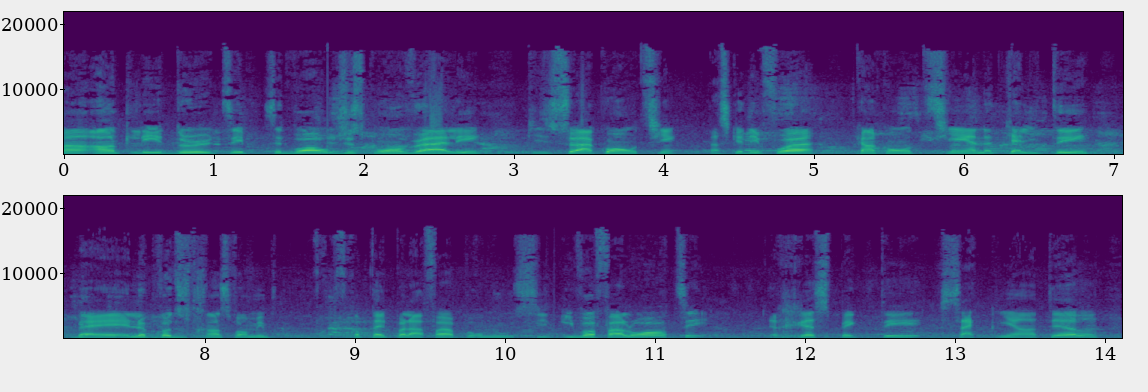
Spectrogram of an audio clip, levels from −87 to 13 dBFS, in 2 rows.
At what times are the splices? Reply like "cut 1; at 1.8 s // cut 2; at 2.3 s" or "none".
cut 1; at 10.3 s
